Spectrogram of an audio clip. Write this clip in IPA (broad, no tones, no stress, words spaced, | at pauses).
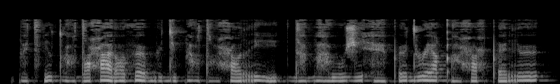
pɛ̤t͡sʼitʷɛ̤ dˤyħa ɾɔθœ bydypɛ̤ tˤa̤ħɔri | da̤ba̤ wuʒihɛ̤ pʼødɹɛ qʼa̤ħɔħpʼɛrø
